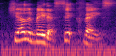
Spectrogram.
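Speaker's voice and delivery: ordinary delivery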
